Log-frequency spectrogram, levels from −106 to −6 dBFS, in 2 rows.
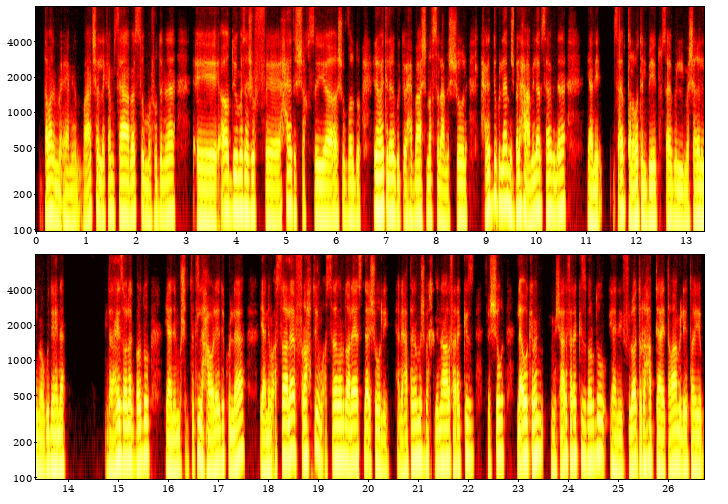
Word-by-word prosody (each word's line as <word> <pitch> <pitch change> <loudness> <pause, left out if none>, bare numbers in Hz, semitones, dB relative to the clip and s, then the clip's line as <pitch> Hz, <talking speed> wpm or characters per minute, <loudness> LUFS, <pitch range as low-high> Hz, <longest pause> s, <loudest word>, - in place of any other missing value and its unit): طبعًا 130 +1 +1
م 115 -2 -2
يعني 105 +1 -4
ما 105 - -3
عادش 130 +5 -3
الّا 125 -4 +1
كام 130 +3 -2
ساعة 125 0 +2
بس 125 +3 -2
والمفروض 120 0 -2
إن 120 -1 -1
أنا 130 +1 0 0.4
آآ، 110 -1 +2
أقضّيهم 140 0 +2
مثلًا 145 0 +3
أشوف 135 -3 -2 0.3
حياتي 150 +5 -1
الشخصية، 120 -1 0
أشوف 120 0 -5
برضه 120 -1 -2 0.3
الهوايات 145 0 +5
اللي 135 - +4
أنا - - +3
كنت 125 -2 -3
باحبها 120 +2 -1
عشان 125 +1 -1
أفصِل 120 -1 -3
عن 105 -1 -1
الشغل، 120 +2 -2 0.3
الحاجات 150 +4 0
دي 185 +5 +1
كلّها 160 -1 +1
مش 140 -6 +1
بالحق 145 +2 +2
أعملها، 125 +6 +2
بسبب 140 0 0
إن 130 - -2
أنا 150 +2 +1 0.4
يعني 105 -2 0 0.2
بسبب 140 +3 0
طلبات 125 -2 +1
البيت، 115 0 +1
وبسبب 115 -1 -2
المشاغل 110 +1 0
الموجودة 115 +2 +1
هنا، 115 0 +1 0.8
ده 115 0 -2
أنا 110 - 0
عايز 140 +1 +4
أقول 135 0 +5
لك 140 - +4
برضه 135 +4 +1 0.3
يعني 110 -1 +2
المشتّتات 110 +4 -5
اللي 140 -3 +3
حواليّا 115 0 +1
دي 135 +2 0
كلّها 130 +6 +1 0.3
يعني 110 -1 +2
مأثّرة 145 +6 +1
عليَّ 155 +4 +5
في 145 - -8
راحتي 145 +5 +1
ومأثّرة 135 -1 0
برضه 140 0 +4
عليَّ 135 +2 +4
أثناء 135 0 +1
شغلي، 115 -5 -2 0.2
يعني 105 -1 -3
حتى 115 +2 -3
اللي 135 - +3
هو - - +3
مش 140 -2 0
بيخليني 130 -1 -2
أعرف 130 -1 +2
أركّز 140 +4 -1 0.2
في - - -13
الشغل، 145 +5 +1 0.3
لأ - - +5
وكمان 150 +2 +4 0.2
مش 115 -2 -5
عارف 145 +2 +1
أركّز 145 0 0
برضه 140 +2 0
يعني 110 -2 -1
في 110 - -12
الوقت 130 +2 +2
الراحة 130 0 +2
بتاعي 115 -1 0
طَب 110 +2 -3
أعمل 125 -2 +2
إيه 120 - +2
طيب؟ 115 0 -1
125 Hz, 210 wpm, -23 LUFS, 115-140 Hz, 0.8 s, الهوايات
